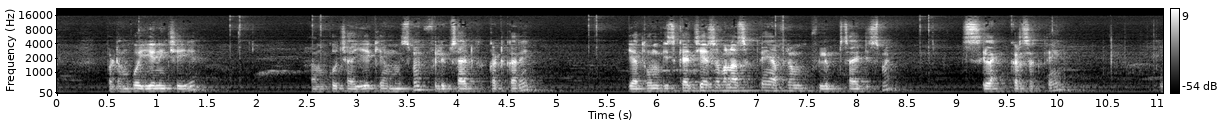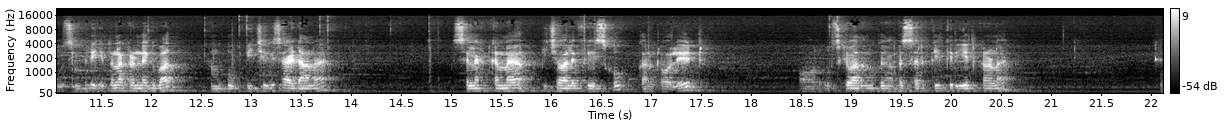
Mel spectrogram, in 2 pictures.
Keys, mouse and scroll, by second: 9.1 middle click, 10.0 scroll down 1, 10.2 scroll up 1, 12.0 middle click, 16.3 ctrl+8.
